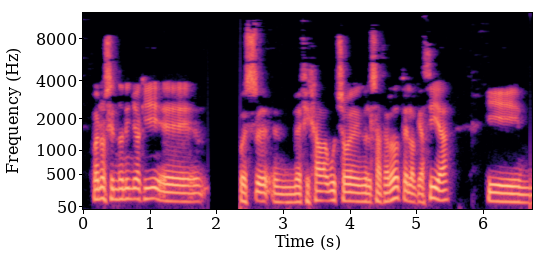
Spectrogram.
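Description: Speaking at a medium pitch with very even loudness and fairly even intonation, a man leaves long, frequent pauses. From Spain, León province village. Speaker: bishop. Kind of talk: casual interview.

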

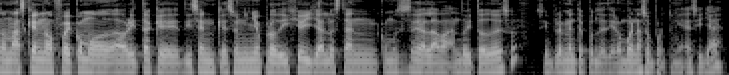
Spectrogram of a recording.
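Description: In a Mexican accent, the speaker talks at a very fast pace with hardly any pauses. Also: man, medium pitch for a man. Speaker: podcast host. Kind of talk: casual chat. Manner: animated.

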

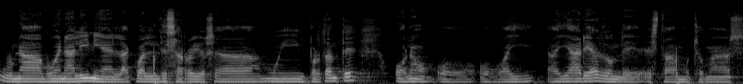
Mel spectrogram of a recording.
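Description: A man with a medium-pitched voice talks at a fairly slow pace in a flat, monotone delivery. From Extremadura, Spain. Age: 40s. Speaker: ad-tech executive. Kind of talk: casual interview. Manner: halting with frequent repetitions.

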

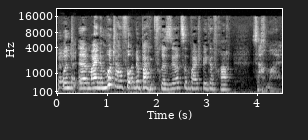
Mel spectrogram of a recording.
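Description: A woman speaks at a fairly slow pace. Room echo can be heard. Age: 50s. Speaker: influencer. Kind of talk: casual chat.

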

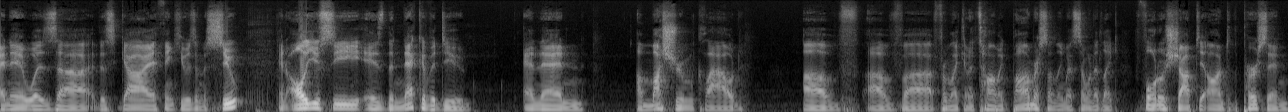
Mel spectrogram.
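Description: A man with a Canadian accent speaks at a moderate pace. His voice is fairly low, with ordinary pitch variation. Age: 20s. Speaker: podcast host. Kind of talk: casual chat. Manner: halting.

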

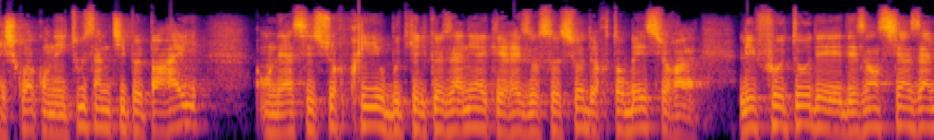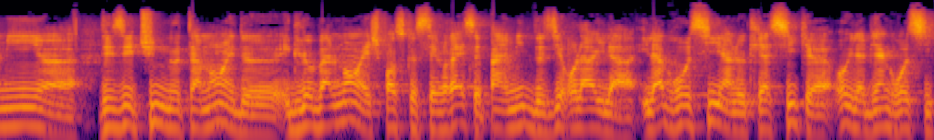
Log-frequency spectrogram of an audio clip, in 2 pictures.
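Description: Amid noticeable background noise, a man at medium pitch speaks at a fairly quick pace with fairly even intonation and very even loudness. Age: 30s. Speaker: amateur marathon runner. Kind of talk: podcast interview.

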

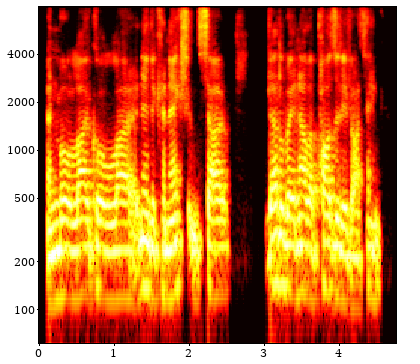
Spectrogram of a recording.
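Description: A man in an Australian accent, at a medium pitch. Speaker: farmer and author. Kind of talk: interview conversation. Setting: video call.

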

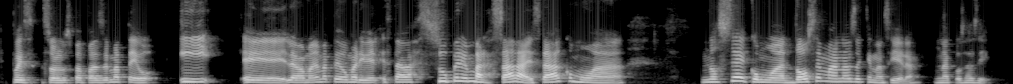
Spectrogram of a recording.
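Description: This woman, in a Mexican accent, has a fairly high pitch and an animated tone. Her intonation is lively and her pace moderate. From Mexico. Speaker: podcast host. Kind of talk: casual personal storytelling. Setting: home recording at computer.

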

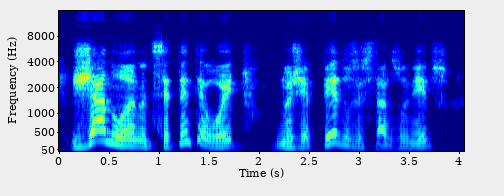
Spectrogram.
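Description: The man speaks at a fairly slow pace. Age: 50s. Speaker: motoring journalist, podcast co-host. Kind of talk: casual chat. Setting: remote call.

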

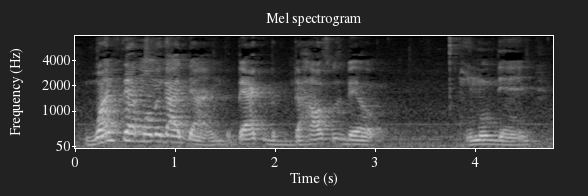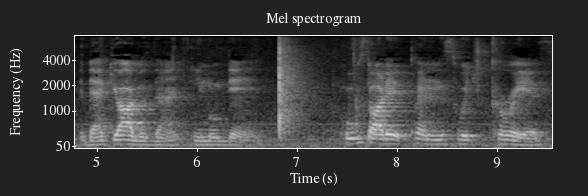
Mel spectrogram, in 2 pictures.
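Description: With audible room echo and noticeable background noise, a man in an American accent speaks at a moderate pace and medium pitch with lively intonation. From Boston. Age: 40s. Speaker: podcast host. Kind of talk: casual chat. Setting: at a friend's house.

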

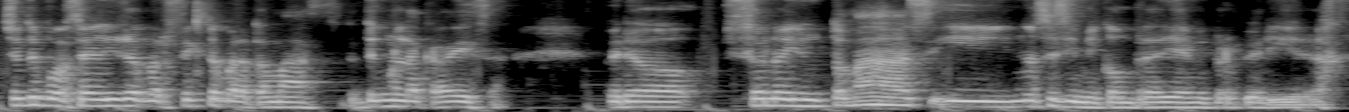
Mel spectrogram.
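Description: A man talks at a fairly quick pace with a fairly high pitch and ordinary pitch variation. He has a plain, everyday voice. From Argentina, Campana (Buenos Aires province). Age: 40s. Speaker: philosopher and tech journalist. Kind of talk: casual interview conversation.

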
